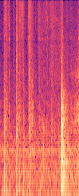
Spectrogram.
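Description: A tarot card deck shuffled by hand, with soft papery riffles and taps ticking in a loose rhythm and one louder slap of cards near the end, close and fairly quiet.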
